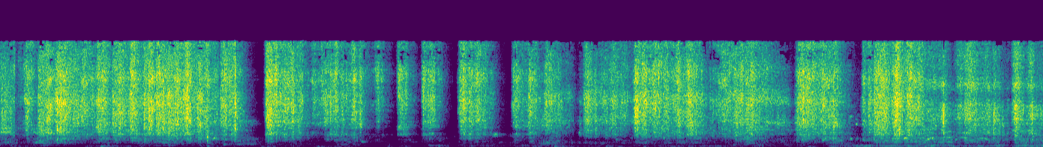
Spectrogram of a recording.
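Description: Gloved hands working hair-toning balm through hair: a wet rubbing and rustling noise that stops and starts with short pauses.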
